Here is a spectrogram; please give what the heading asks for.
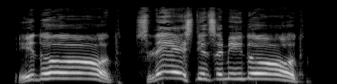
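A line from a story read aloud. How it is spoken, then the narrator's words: Shouting from the wall. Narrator (Russian): закричали рядом со стены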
